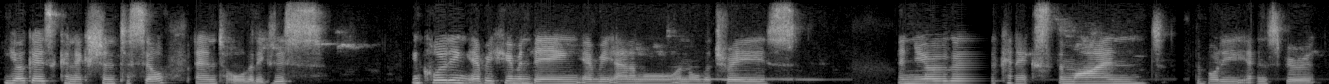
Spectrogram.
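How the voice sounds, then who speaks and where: Woman, yoga teacher, gentle guided instruction, soothing, unhurried, very level intonation, dull lo-fi sound. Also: medium pitch, level tone.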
